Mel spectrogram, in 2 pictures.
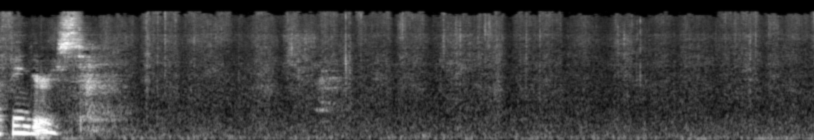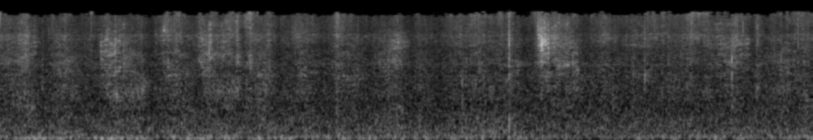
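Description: Hands rustle softly through hair.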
